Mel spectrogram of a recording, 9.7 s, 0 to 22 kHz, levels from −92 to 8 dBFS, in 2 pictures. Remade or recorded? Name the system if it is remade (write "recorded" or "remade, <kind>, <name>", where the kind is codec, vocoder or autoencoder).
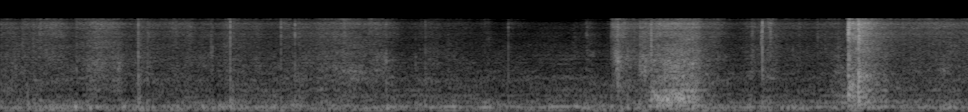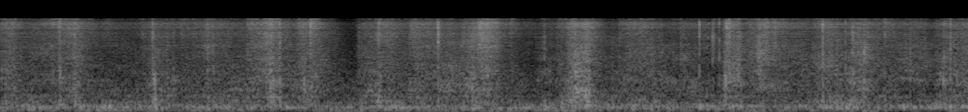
remade, codec, SNAC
